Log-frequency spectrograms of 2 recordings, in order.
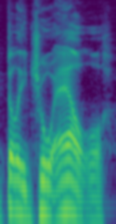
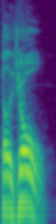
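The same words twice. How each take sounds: First: The final L is clearly and carefully pronounced. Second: The final L is dropped, sounding like 'Joe'. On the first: Listeners can hear exactly which name was said. The speaker calls it right. "darling, the pronunciation" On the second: Listeners cannot tell which name was said. The speaker calls it wrong. "what did he say? Is that [name]?"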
